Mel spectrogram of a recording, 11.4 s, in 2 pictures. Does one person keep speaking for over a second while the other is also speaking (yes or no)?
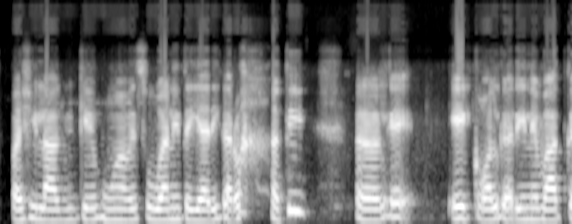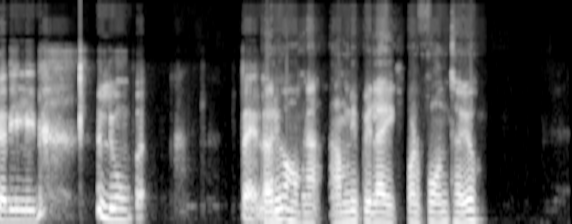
no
